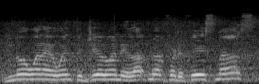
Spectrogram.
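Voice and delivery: usual speaking voice

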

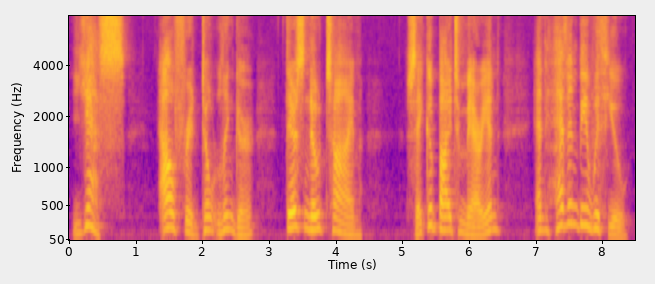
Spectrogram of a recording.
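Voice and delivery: a touch of an eager elder sister; urging elder sister. Acted. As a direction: send him off kindly but quickly. Elder sister urges Alfred off.

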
